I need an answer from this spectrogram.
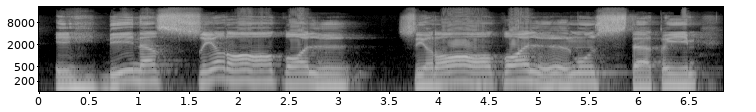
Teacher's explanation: Nah, di situ lihat sirata tebal, sirata itu tebal, tapi lamnya tipis.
